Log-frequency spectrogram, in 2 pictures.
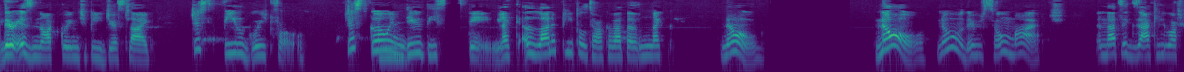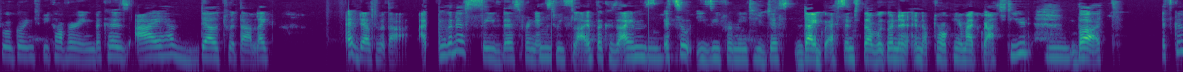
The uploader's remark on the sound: an Instagram Live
